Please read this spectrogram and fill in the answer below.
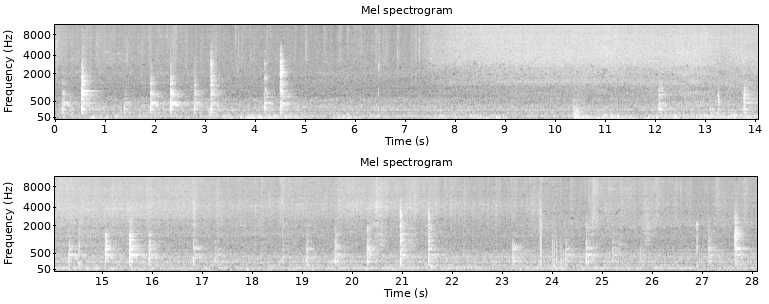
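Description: Rice sizzling on the steel plate of a Blackstone flat-top griddle while a wooden spatula chops and scrapes it, the spatula's edge striking the griddle in runs of sharp taps. A louder hiss rises for several seconds in the middle.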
